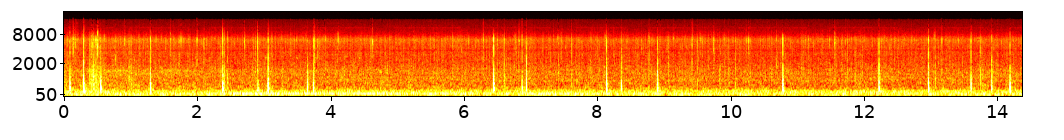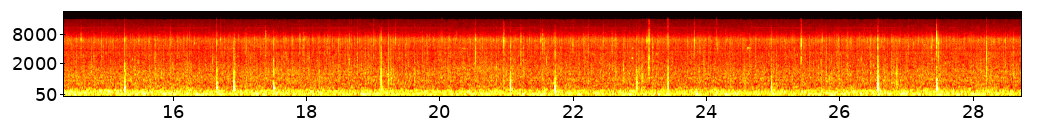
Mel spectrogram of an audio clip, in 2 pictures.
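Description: Light rain falling around the microphone: a steady soft hiss with close drops ticking at irregular intervals, about one or two a second, over a low rumble.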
